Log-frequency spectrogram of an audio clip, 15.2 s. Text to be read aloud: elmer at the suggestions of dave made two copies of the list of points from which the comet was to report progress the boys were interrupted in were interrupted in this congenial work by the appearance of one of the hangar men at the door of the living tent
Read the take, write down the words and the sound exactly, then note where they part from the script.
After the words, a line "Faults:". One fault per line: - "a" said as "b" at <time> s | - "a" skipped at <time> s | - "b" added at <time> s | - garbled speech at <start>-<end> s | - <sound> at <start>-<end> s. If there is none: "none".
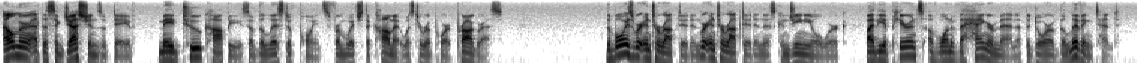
elmer at the suggestions of dave made two copies of the list of points from which the comet was to report progress the boys were interrupted in were interrupted in this congenial work by the appearance of one of the hangar men at the door of the living tent
Faults:
none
